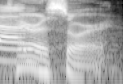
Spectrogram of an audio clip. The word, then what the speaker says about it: pterosaur: How do you even spell it? It's a pterosaur, I think.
